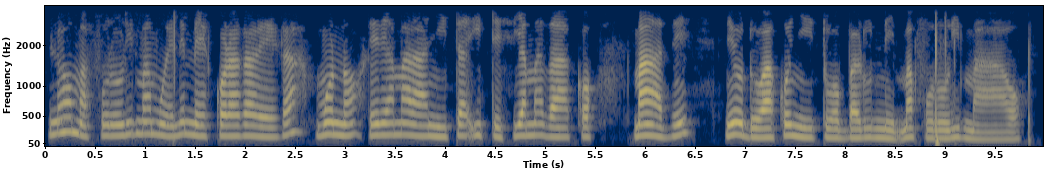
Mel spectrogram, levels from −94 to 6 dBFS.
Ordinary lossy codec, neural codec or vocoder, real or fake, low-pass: none; none; real; 3.6 kHz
